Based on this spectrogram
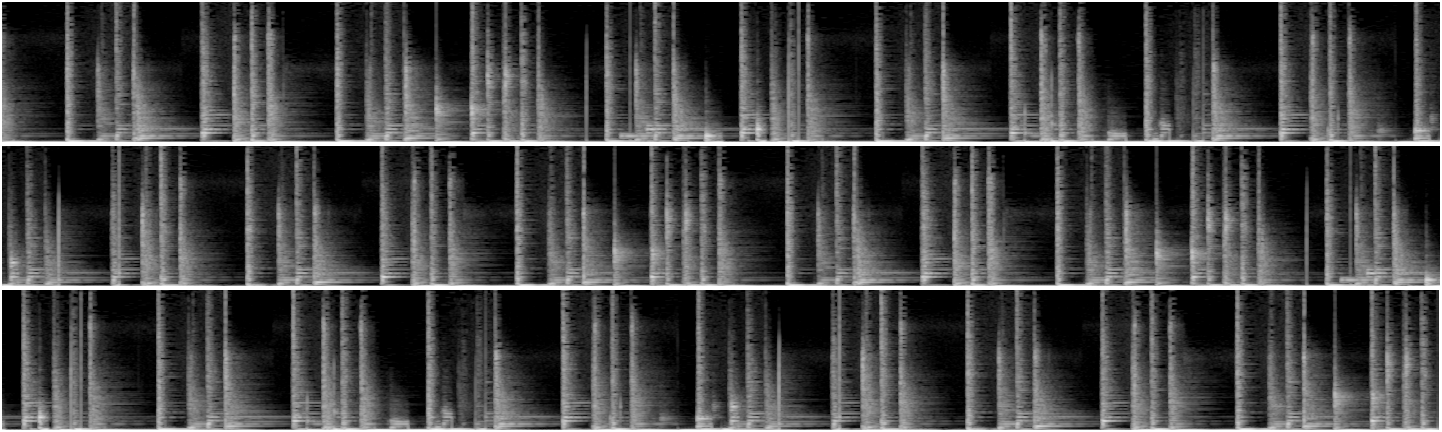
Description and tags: warped djembe mgreel
Formatted for the Make Noise Morphagene.
This reel consists of a spliced drum loop. The final splice is the whole loop without any splices.
Djembe samples, recorded by me, processed with filters and modulated delays.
